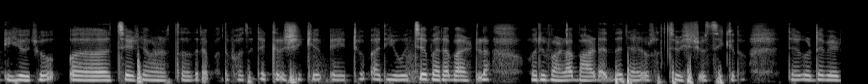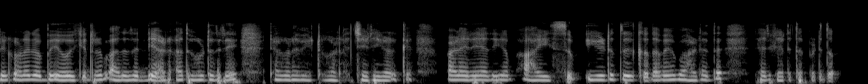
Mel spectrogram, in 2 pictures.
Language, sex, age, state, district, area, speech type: Malayalam, female, 18-30, Kerala, Wayanad, rural, spontaneous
